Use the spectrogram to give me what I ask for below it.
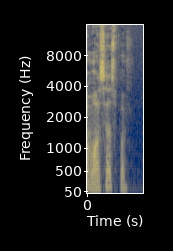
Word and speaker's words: Mos Espa: And so they had built the city of Mos Espa. Am I saying that right? – Yeah, Mos Espa.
